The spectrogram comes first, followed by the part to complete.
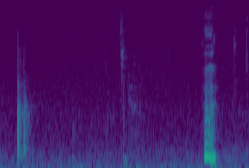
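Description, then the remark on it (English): A few quiet sipping sounds of rum with soft wet mouth noises, spaced a second or so apart and ending in a slightly louder slurp, with no talking. “We'll take a sip.”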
